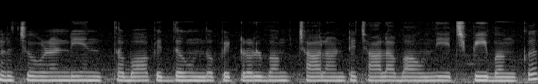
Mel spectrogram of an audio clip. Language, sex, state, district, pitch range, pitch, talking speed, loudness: Telugu, female, Andhra Pradesh, Krishna, 180-185 Hz, 180 Hz, 180 wpm, -22 LUFS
